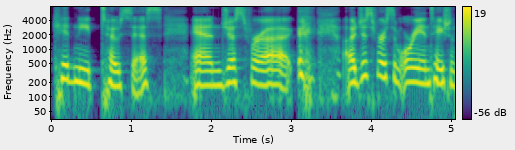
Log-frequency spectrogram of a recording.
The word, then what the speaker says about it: ptosis: There's something called kidney ptosis, and just for some orientation, the first time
